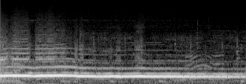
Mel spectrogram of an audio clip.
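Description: A recorded, howl-like sung note from a former singer, held long and steady at one pitch with rich overtones. It is loud and alone, wavering slightly near the end.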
